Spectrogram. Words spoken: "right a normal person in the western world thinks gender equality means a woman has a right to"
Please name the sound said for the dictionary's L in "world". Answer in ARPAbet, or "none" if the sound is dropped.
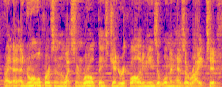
L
